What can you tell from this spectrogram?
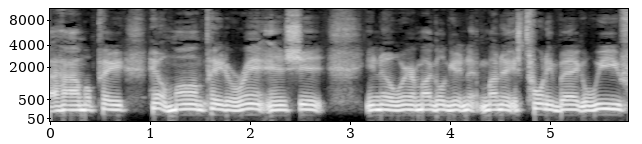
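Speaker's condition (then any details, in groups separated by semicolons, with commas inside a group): Cleft lip and palate; present from birth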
